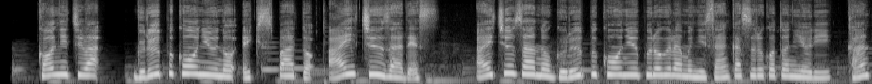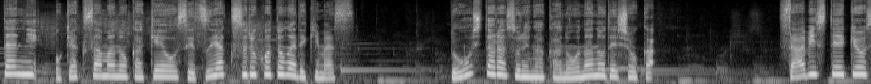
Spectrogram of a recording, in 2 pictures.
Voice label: Corporate Video; iChoosr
